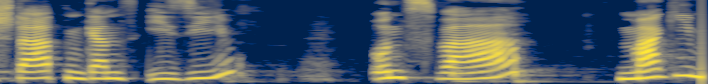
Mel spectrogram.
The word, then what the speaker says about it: Maggi: Maggi, also Julius Maggi, ist Italiener und daher spricht man eigentlich Maggi Maggi aus.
